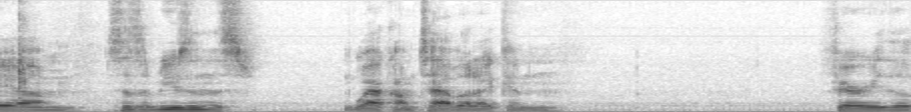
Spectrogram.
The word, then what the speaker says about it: Wacom: eh c om and the American Way is way con but the company's Australian I think and it's actually a Wacom is how it's pronounced I'm thinking of in the past I've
